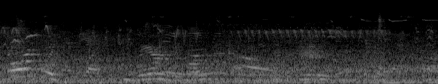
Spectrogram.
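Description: Several birds sing and chirp in overlapping whistled phrases, clear, over a steady low rumble of traffic that stays in the background throughout, recorded on Good Friday, 2 April.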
